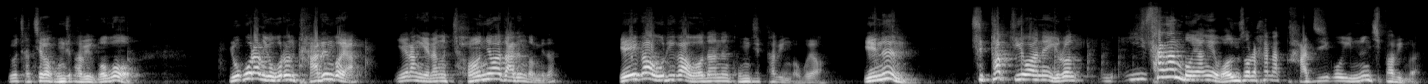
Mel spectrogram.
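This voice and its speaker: Lively, chatty male math teacher. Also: on the high side. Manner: chatty, teasing, switches between formal and casual speech. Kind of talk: classroom lecture. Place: classroom.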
